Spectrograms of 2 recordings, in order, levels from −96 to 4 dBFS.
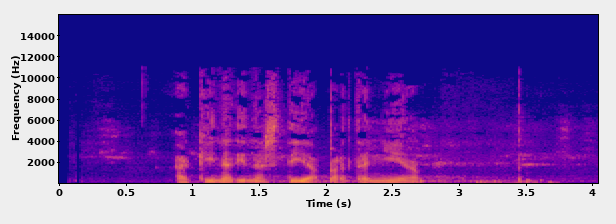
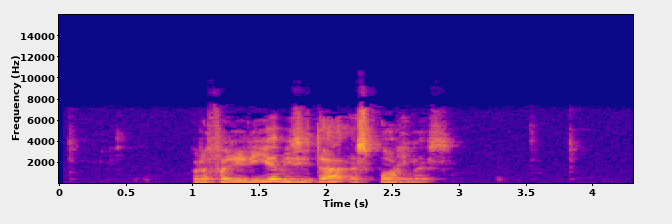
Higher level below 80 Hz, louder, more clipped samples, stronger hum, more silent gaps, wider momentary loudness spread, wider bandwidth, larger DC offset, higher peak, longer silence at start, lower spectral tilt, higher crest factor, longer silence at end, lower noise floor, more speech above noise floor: about the same, -64 dBFS vs -64 dBFS; second, -32 LUFS vs -20 LUFS; neither; neither; neither; first, 20 LU vs 13 LU; first, 11.5 kHz vs 9 kHz; neither; second, -14 dBFS vs -4 dBFS; second, 0.35 s vs 1 s; about the same, -5 dB/octave vs -4 dB/octave; about the same, 20 dB vs 20 dB; second, 0.25 s vs 1.35 s; second, -60 dBFS vs -66 dBFS; second, 28 dB vs 46 dB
